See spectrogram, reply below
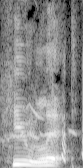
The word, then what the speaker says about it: Hewlett: David Hewitt. I didn't even pronounce it right. It's Hewlett. Jeez.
